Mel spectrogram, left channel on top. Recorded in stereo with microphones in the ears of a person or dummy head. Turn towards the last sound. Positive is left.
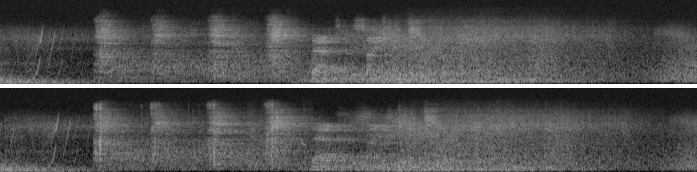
turn(degrees=40)  # may be behind; listen again after turning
